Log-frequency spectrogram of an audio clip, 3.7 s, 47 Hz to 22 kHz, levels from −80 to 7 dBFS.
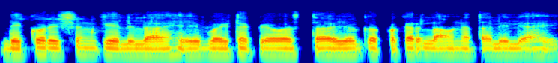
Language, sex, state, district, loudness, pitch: Marathi, male, Maharashtra, Pune, -17 LUFS, 100 Hz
